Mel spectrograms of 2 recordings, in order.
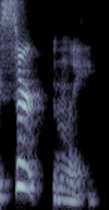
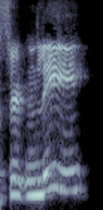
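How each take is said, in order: First: The stress is on the first syllable. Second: The stress is on a later syllable. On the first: The speaker calls it right. "you say certainly" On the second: The speaker calls it wrong. "You don't say certainly"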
